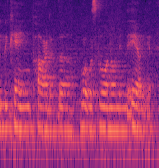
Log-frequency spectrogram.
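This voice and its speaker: A woman with a North Carolina accent speaks at a fairly low pitch. The room echoes audibly, and there is noticeable background noise. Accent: Southern US (North Carolina). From US South, North Carolina (Carthage, Moore County). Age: 70s. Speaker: oral history interviewee. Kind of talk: oral history interview. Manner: halting, many fillers.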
